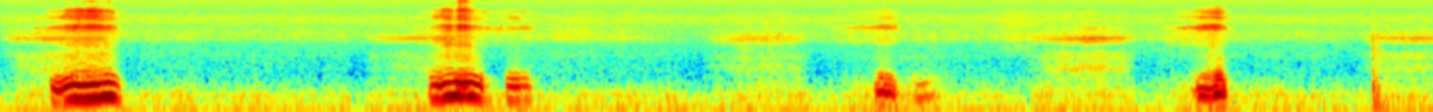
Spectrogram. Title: Snoring dog #zzzz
